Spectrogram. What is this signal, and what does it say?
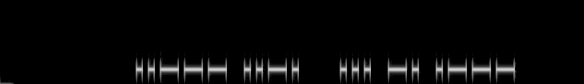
Morse code, heard as a keyed tone, about 20 wpm, 700 Hz. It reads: 2F SNJ
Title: Field Day Exchanges Encore - 20wpm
